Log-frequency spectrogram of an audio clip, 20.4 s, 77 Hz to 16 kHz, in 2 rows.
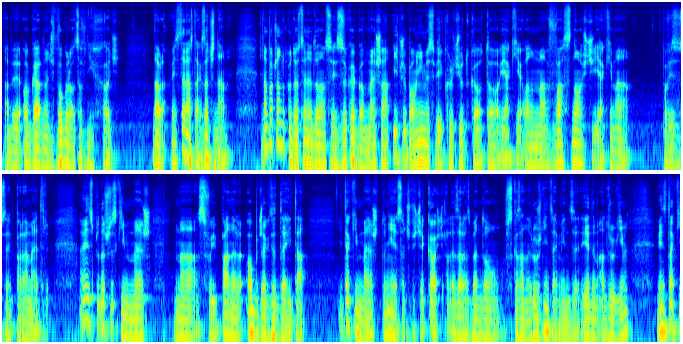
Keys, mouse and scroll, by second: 1.3 middle click, 2.3 middle click, 3.8 shift+click, 4.8 shift+click, 5.7 shift+a, 7.3 click, 8.4 n, 10.1 g, 11.6 ctrl+click, 12.1 ctrl+middle click, 13.3 shift+middle click.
